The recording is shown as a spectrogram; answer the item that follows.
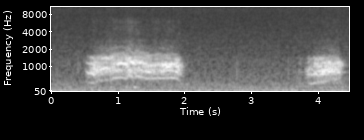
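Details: Female Maltese Blue asleep and snoring, a pet dog born August 2018. A long rasping snore of about a second and a half, then a shorter, softer one two seconds later, against low steady background hiss.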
